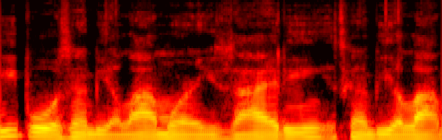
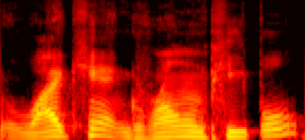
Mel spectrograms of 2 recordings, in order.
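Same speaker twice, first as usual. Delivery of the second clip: usual speaking voice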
